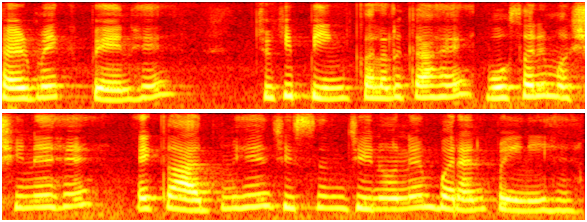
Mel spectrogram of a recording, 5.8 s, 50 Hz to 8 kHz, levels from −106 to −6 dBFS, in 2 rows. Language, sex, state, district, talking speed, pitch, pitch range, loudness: Hindi, female, Bihar, Gaya, 225 wpm, 285 Hz, 265-305 Hz, -21 LUFS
